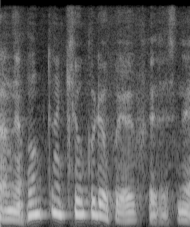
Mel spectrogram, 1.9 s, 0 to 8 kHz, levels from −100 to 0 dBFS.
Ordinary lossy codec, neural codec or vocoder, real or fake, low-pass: none; vocoder, 44.1 kHz, 128 mel bands, Pupu-Vocoder; fake; 7.2 kHz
